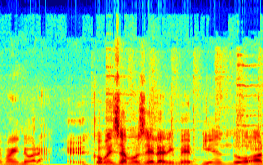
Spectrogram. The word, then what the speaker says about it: Mynoghra: Bienvenidos al resumen del anime Isekai Mokushiroku Mainora, sí, así se pronuncia, Mainora.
